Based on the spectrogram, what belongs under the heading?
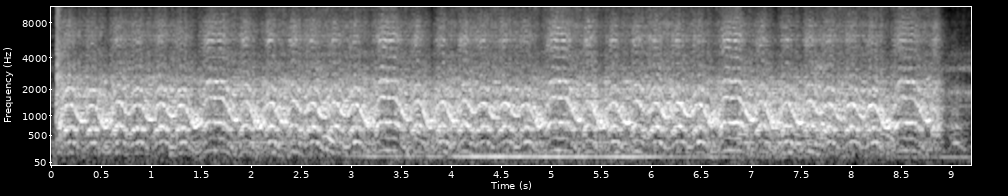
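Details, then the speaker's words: Early 2004 Ford Excursion 6.0 Powerstroke diesel no-start, sat a while, oil overfull; retrying start, starter turns engine slowly, about three to four compressions a second, never fires; cranking speed too low. "but it's not cranking over fast enough so there's multiple questions"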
